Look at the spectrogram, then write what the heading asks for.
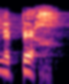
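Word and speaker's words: נפש: Se pronuncia nepej.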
